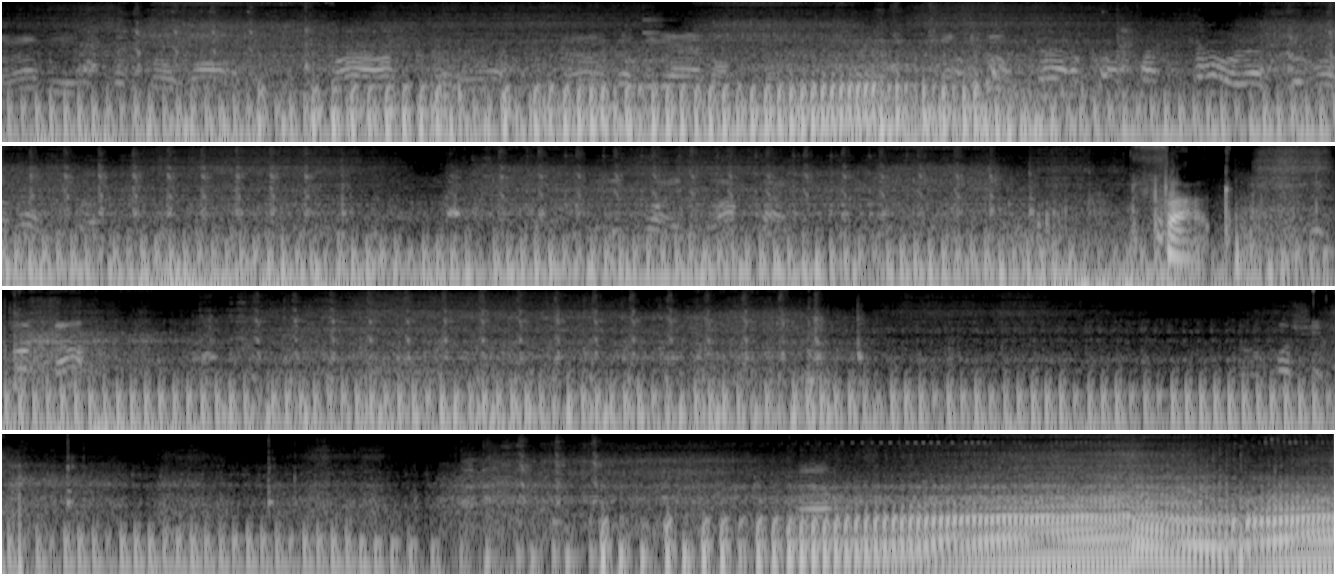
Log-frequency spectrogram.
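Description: A motorcycle engine idles with a low rumble, revving up near the end.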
